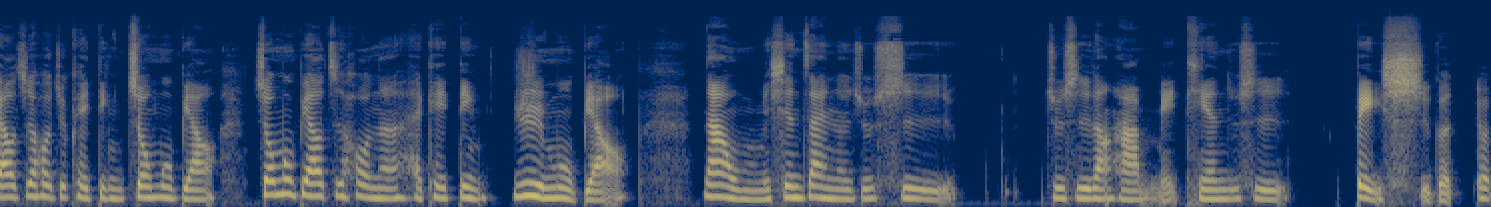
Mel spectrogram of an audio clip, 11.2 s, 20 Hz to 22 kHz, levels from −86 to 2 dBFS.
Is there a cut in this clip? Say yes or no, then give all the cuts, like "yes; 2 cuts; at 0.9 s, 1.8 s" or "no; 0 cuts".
no; 0 cuts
